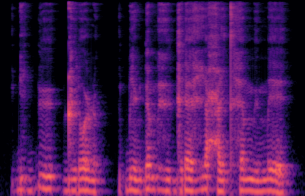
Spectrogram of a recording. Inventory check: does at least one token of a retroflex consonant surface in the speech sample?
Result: yes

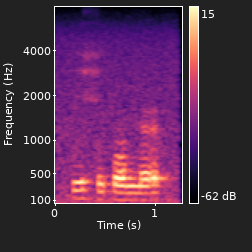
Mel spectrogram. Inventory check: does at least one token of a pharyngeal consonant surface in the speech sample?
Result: no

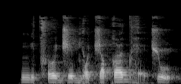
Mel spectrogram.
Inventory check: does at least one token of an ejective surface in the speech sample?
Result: yes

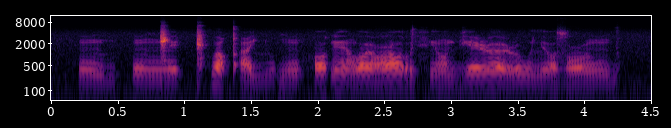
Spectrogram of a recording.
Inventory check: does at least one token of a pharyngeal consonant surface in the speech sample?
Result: yes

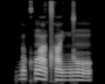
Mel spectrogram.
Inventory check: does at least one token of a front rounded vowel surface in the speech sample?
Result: yes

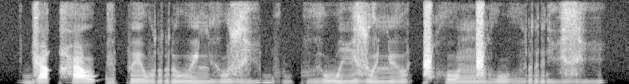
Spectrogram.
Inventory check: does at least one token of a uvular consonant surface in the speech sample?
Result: yes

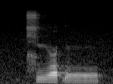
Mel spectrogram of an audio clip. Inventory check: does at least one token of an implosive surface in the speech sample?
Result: yes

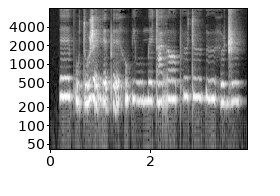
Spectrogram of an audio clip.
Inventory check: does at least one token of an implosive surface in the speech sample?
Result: yes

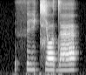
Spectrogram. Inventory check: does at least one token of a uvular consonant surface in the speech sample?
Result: no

